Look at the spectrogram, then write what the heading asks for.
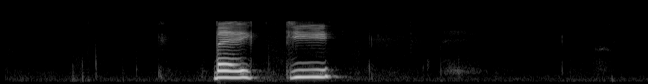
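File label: "fei1 ji1", Mandarin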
